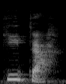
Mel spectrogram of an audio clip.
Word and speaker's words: kịta: Remember, you have that I with the dot underneath that gives it a different pronunciation. So again, that's called a diacritic. And it makes that sharp E sound.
